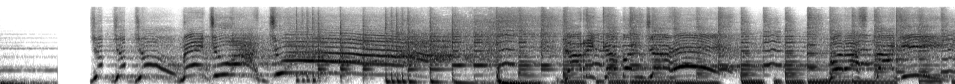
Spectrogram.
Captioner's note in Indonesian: berteriak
